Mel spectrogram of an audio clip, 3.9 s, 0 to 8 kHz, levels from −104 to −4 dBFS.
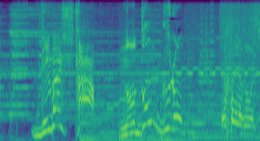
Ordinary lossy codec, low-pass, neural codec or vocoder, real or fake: none; 7.2 kHz; none; real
